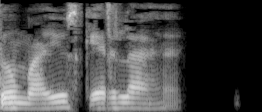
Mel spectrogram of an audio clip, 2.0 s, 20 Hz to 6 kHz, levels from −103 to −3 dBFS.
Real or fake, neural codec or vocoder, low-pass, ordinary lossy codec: real; none; 5.4 kHz; MP3, 32 kbps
